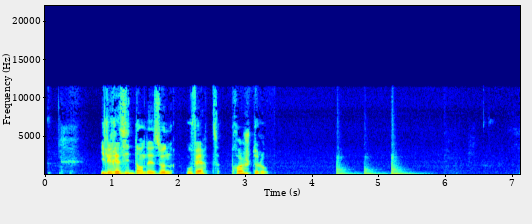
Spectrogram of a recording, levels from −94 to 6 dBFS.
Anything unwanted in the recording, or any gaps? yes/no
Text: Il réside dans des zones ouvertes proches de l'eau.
yes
